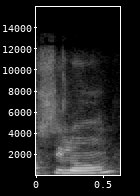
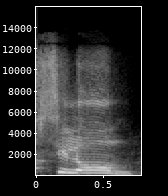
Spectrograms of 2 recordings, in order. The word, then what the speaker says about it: coelom: body plan, body symmetry, body symmetry, nature of सिलोम, जो सिलोम है present है या एब्सेंट है, अगर है तो किस टाइप की है, नेचर ऑफ सिलोम।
